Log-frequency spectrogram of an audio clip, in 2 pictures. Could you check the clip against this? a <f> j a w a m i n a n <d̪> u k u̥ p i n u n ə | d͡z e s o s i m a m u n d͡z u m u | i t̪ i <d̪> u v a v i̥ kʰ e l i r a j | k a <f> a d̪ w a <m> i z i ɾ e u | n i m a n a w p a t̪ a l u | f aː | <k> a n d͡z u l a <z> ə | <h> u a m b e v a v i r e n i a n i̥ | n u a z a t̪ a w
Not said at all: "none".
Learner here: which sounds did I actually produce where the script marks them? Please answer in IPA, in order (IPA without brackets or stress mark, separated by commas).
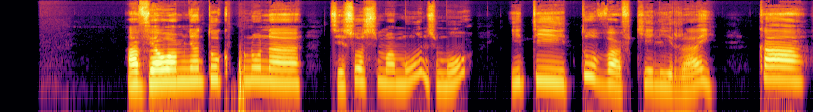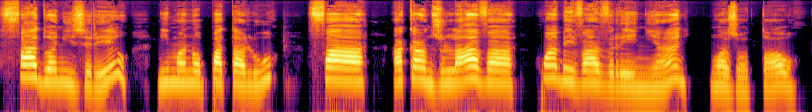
v, t̪, t̪, f, n, k, v, h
